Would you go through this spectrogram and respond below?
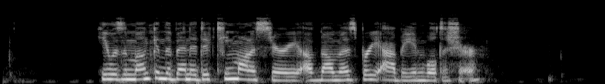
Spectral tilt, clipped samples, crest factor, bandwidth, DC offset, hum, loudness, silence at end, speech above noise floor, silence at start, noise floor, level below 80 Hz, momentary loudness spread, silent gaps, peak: -4.5 dB/octave; under 0.1%; 14 dB; 9.4 kHz; under 0.1%; none; -16 LUFS; 1.25 s; 54 dB; 1 s; -70 dBFS; -58 dBFS; 7 LU; none; -4 dBFS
